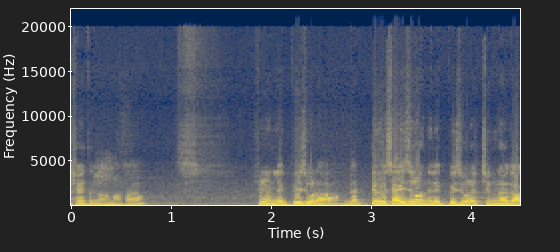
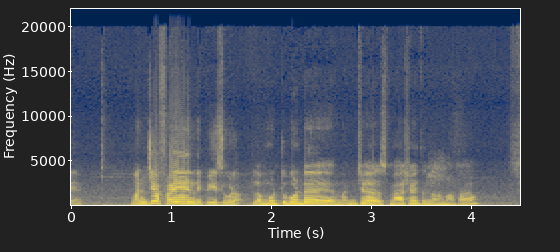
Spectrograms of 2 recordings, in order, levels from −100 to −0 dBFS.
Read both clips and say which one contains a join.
second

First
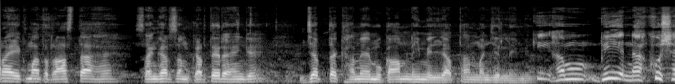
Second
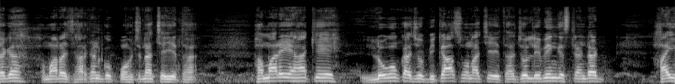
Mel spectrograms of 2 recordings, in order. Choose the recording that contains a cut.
first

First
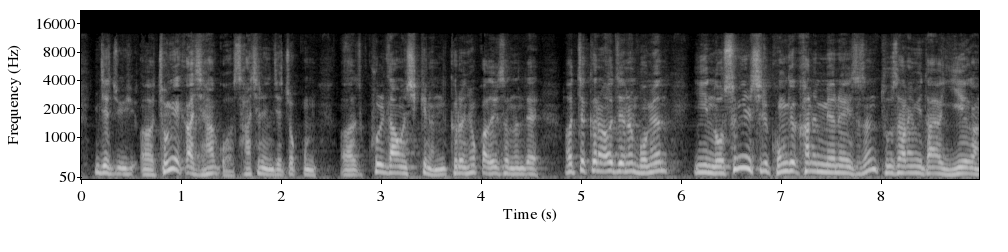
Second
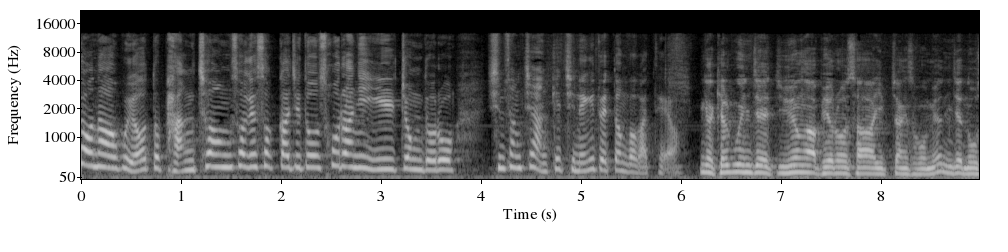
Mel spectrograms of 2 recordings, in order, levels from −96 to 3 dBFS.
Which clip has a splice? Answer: first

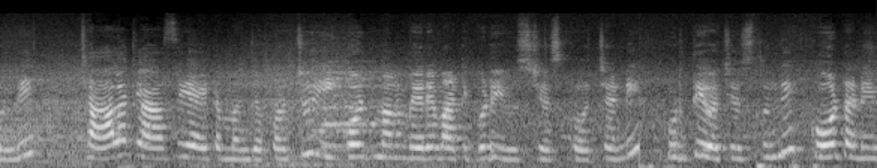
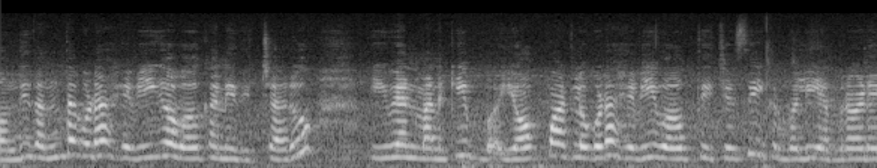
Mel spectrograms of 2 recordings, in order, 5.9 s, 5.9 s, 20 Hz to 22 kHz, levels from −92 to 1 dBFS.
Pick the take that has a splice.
first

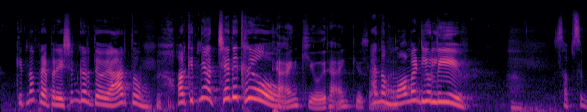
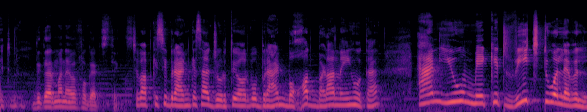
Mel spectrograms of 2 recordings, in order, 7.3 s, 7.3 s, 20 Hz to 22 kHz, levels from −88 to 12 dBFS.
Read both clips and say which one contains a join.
second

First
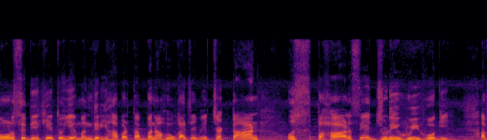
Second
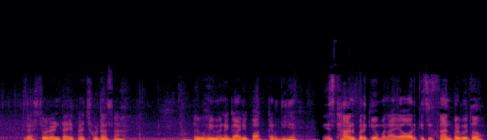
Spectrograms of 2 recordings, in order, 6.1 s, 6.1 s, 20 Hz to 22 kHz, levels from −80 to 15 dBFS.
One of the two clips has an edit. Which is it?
second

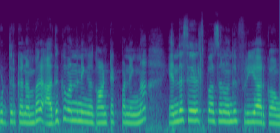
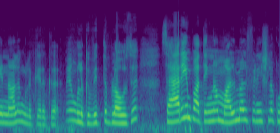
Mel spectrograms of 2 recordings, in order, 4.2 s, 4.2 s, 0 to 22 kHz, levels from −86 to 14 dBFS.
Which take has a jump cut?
second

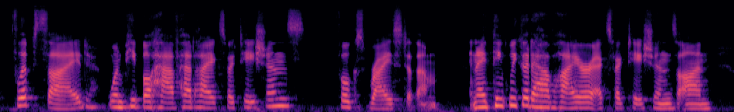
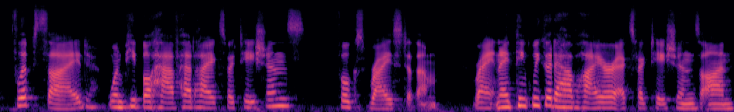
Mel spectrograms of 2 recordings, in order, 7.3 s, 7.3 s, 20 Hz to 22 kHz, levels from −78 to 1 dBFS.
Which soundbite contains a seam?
first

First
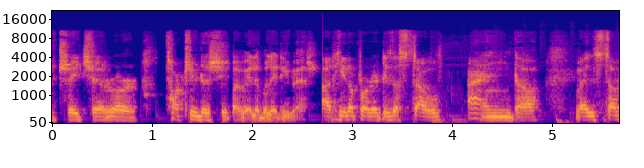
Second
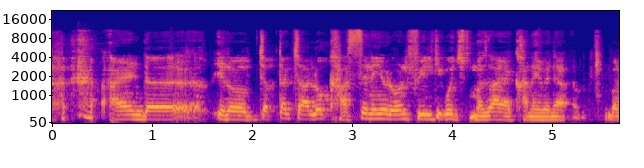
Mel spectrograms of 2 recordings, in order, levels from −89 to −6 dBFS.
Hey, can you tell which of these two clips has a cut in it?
first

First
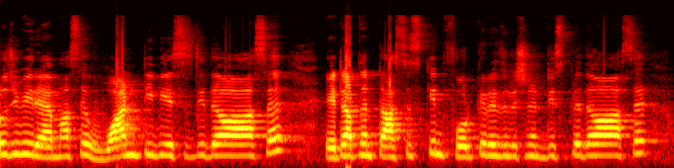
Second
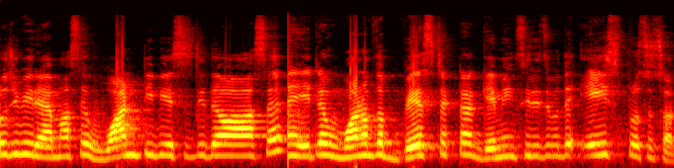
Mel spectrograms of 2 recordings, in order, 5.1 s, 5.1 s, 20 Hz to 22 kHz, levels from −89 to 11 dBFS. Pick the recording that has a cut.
second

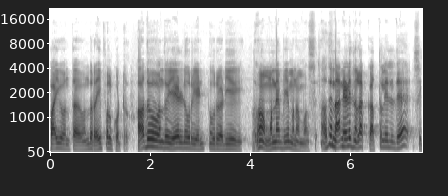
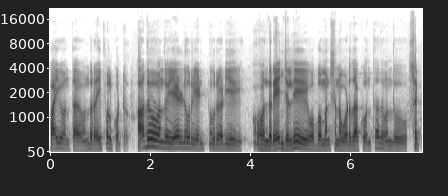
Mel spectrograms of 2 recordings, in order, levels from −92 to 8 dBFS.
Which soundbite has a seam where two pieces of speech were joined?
first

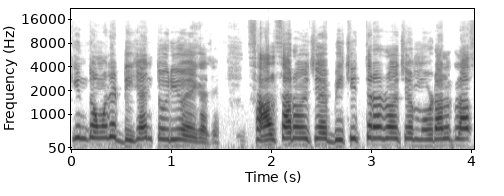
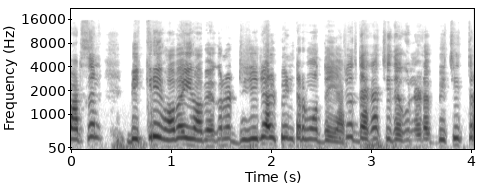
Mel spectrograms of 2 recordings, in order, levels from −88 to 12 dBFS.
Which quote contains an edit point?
second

